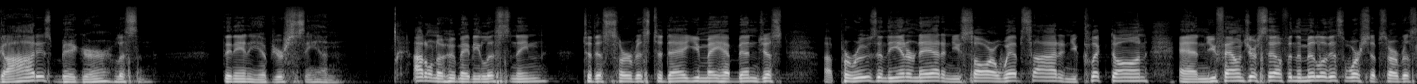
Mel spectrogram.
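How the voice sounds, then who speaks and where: A man talks at a fairly quick pace, his fairly high voice showing ordinary pitch variation. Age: 50s. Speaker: pastor. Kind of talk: sermon. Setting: church service streamed online. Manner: frequent filler words, halting.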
